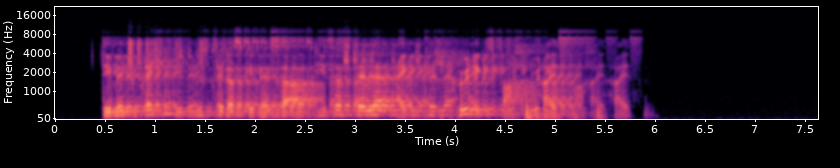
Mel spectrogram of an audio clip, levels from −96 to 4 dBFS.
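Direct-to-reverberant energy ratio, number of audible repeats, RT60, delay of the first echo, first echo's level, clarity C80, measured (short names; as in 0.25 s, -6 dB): none, 6, none, 88 ms, -6.5 dB, none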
